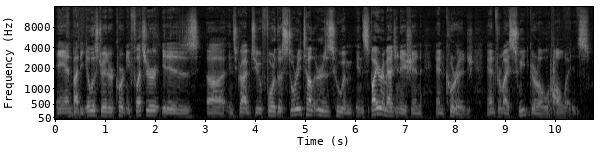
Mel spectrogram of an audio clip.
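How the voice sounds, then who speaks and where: A man presenting and reading a children's storybook aloud in an earnest, expressive, measured way. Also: mid-range voice. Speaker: storybook reader.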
